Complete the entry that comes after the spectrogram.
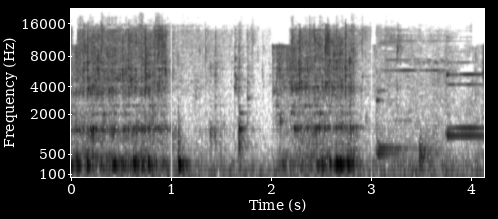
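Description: Water poured straight into a kitchen machine's jug through the lid opening, a steady close splashing stream with brief pauses between pours and no talk.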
